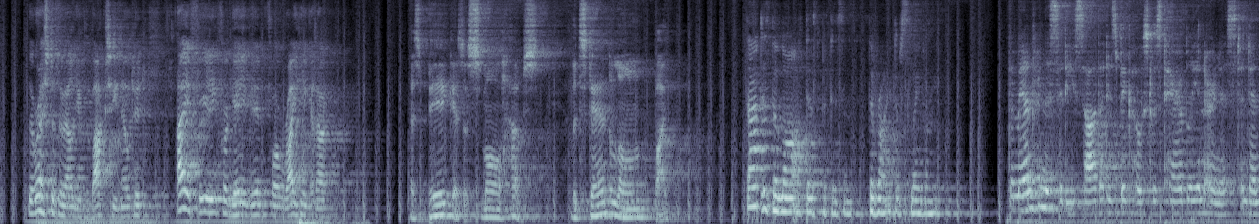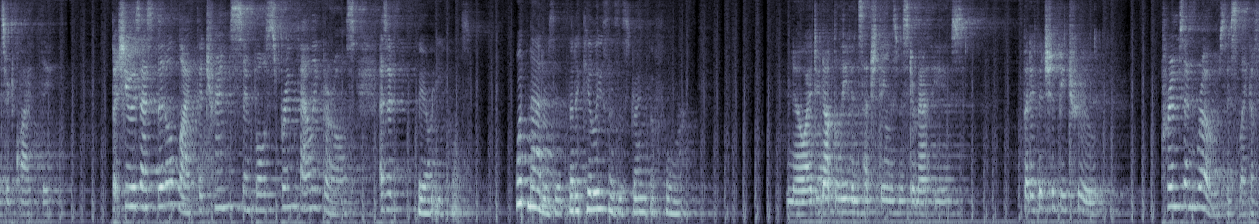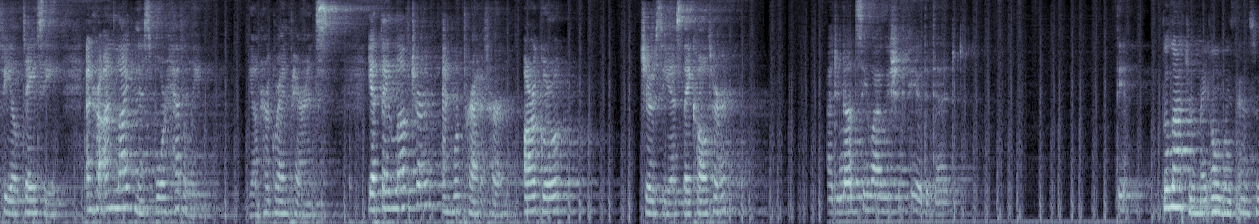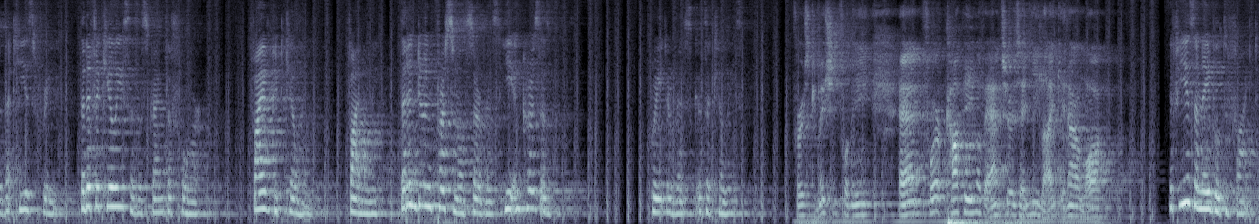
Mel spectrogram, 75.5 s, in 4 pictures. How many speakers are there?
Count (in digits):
5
